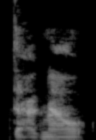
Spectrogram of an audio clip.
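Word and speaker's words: Daigneault: H I mean you can you can go Mark Mark Dnot right is how you say it for the Thunder Dagnau.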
